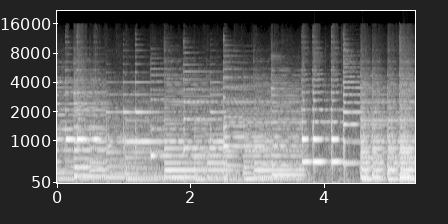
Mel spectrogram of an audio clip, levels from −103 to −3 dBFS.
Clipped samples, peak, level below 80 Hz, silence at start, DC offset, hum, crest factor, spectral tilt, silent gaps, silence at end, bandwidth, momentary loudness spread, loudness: under 0.1%; 0 dBFS; -36 dBFS; 0 s; under 0.1%; none; 10 dB; -7.5 dB/octave; none; 0 s; 11 kHz; 4 LU; -11 LUFS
